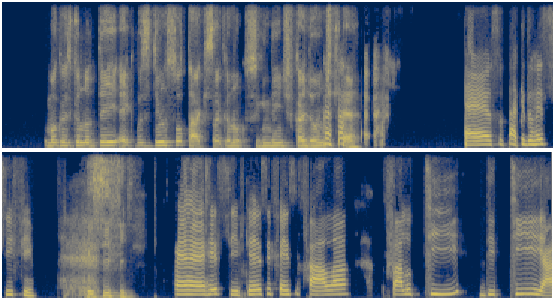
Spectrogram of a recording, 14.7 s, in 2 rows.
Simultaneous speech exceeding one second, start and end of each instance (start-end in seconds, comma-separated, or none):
none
